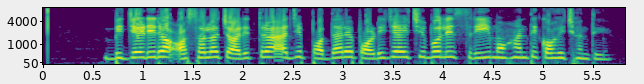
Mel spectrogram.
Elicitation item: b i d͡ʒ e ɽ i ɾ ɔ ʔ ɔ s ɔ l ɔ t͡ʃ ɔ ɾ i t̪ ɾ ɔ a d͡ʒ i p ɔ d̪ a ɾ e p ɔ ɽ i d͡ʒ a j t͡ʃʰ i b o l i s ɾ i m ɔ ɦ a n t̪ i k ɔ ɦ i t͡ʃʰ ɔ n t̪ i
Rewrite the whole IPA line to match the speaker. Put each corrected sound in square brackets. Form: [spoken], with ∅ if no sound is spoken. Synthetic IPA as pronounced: b i d͡ʒ e ɽ i ɾ ɔ ʔ ɔ s ɔ l ɔ t͡ʃ ɔ ɾ i t̪ ɾ ɔ a d͡ʒ i p ɔ d̪ a ɾ e p ɔ ɽ i d͡ʒ a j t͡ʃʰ i b o l i s ɾ i m ɔ ɦ a n t̪ i k ɔ ɦ i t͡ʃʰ ɔ n t̪ i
